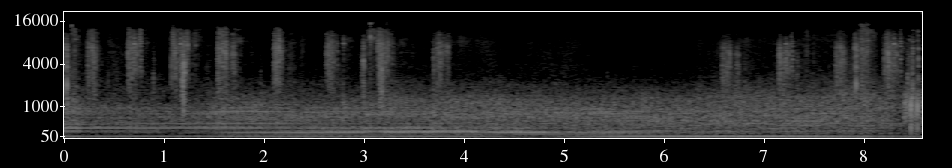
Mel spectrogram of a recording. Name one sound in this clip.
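Footsteps crunch quickly on snow.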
